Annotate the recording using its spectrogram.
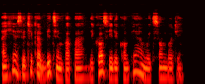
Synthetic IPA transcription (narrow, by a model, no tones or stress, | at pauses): aɪhiəset͡ʃika̰bitĩnpapabikʰɔshidikʰɔ̃mpɛãmwið̥sɔ̃mbɔdi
